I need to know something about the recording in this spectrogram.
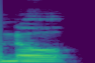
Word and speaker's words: Noel: So Noel, if you can answer it, please. It's pronounced Noel, but you guys haven't met me before, so it's all good. I heard Noel.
